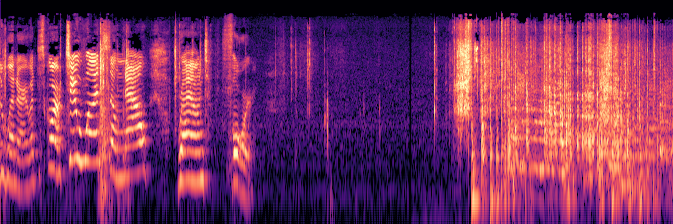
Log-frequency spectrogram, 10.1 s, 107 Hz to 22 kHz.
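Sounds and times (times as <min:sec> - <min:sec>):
spinning tops whirring and clashing: 0:06.8 - 0:10.0.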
